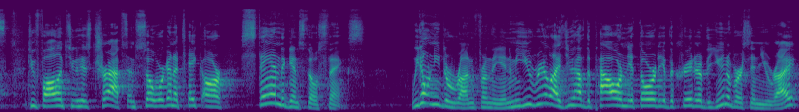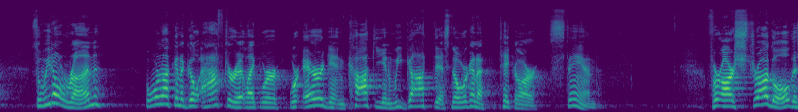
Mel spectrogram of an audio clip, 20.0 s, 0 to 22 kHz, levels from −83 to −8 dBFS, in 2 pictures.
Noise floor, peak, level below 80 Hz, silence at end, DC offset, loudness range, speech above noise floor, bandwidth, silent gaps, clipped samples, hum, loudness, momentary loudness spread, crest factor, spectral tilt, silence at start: -74 dBFS; -12 dBFS; under -90 dBFS; 0 s; under 0.1%; 5 LU; 43 dB; 15.5 kHz; none; under 0.1%; none; -31 LUFS; 12 LU; 20 dB; -3.5 dB/octave; 0 s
